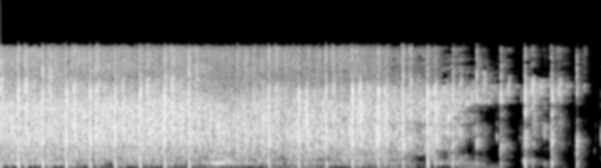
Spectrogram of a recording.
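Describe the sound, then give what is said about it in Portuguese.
A small audience applauds to welcome a debut author of a published book as she moves to her seat, in a steady, dense patter of clapping that gradually thins out into a few scattered, separate claps before fading. “Então a gente vai bater palmas e ela vai passar.”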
